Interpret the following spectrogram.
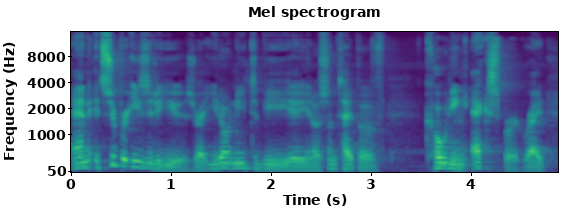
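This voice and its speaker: A young adult man walking viewers through a software tutorial in an upbeat way, often tagging his sentences with "right?". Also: on the low side, lively intonation, brisk. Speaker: online business course creator. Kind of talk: screen-share software tutorial.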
